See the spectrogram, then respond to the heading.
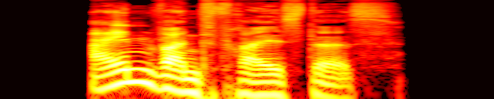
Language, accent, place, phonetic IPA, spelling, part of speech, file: German, Germany, Berlin, [ˈaɪ̯nvantˌfʁaɪ̯stəs], einwandfreistes, adjective, De-einwandfreistes.ogg
- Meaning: strong/mixed nominative/accusative neuter singular superlative degree of einwandfrei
